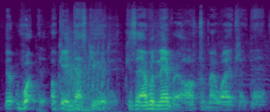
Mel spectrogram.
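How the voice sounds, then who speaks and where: A man playing a blunt, excitable settler with a Turkish accent and halting English in a live roleplay. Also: medium pitch, a little hiss or hum, natural voice. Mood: defensive. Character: Turkish settler, blunt, jumpy, protective husband. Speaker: roleplay character.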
